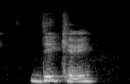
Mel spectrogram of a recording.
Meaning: 1. past participle of décrire 2. third-person singular present indicative of décrire
- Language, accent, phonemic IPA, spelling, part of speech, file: French, Canada, /de.kʁi/, décrit, verb, LL-Q150 (fra)-décrit.wav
